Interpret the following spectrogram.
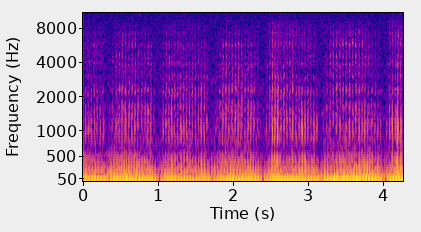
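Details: Sleeping cat purring close up, a deep vibrating drone that swells and fades with each breath, roughly one-second cycles separated by short quiet gaps, nothing else audible.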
